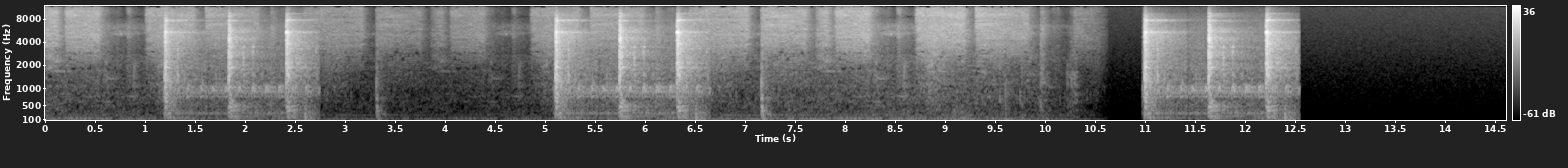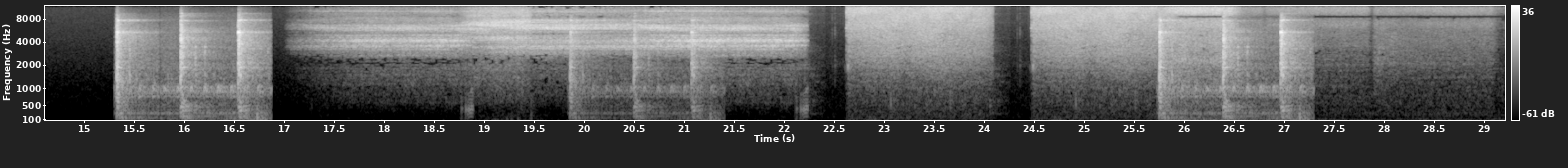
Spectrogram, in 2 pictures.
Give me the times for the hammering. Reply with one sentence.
The hammering can be heard from 1.1 to 2.8 s, from 5.1 to 6.7 s, from 10.9 to 12.6 s, from 15.3 to 16.9 s, from 19.9 to 21.4 s and from 25.8 to 27.3 s.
